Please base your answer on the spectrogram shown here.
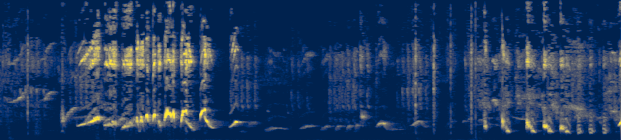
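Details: White-rumped shama, young and agitated, delivering a rush of fast warbled notes, a series of short falling whistles, then a rapid string of clipped downslurred notes.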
